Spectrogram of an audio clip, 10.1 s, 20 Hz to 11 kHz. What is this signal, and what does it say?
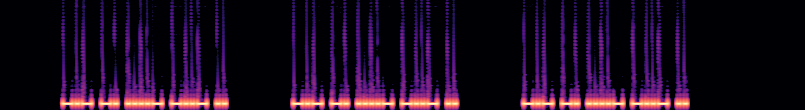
Morse code, heard as a keyed tone, about 32 wpm, 700 Hz. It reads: KN4XI KN4XI KN4XI
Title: USA Call Signs - 5 Characters - Repeated 3x - 30wpm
